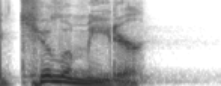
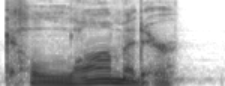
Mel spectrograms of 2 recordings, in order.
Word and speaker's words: kilometer: Kilo meaning 1,000, and yes, meter. But guess what? I bet you've heard tons of people butcher that pronunciation and use the word kilometer instead, which is, as I've painstakingly laid out here, much to your exhaustion, wrong.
